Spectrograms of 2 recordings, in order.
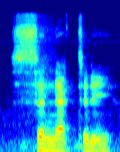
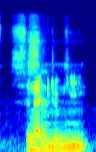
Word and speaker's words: Synecdoche: Synecdoche. No. Synecdoche.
